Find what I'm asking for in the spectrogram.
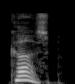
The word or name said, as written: cusp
